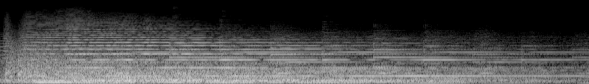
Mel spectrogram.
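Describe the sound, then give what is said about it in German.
Bright, ringing glockenspiel tones chime over a full orchestra in the fourth movement of a symphony, with a few struck notes sparkling above sustained strings and a steady, fairly loud ensemble that fades slightly toward the end. “Ein Glockenspiel ertönt.”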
